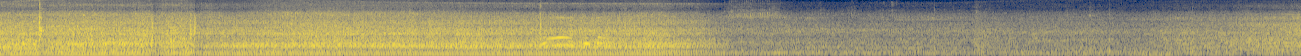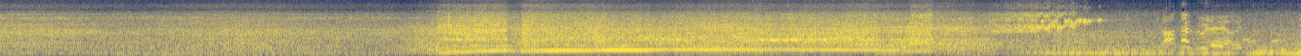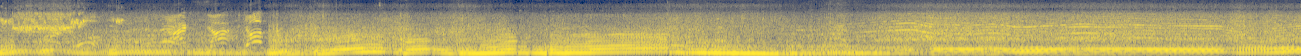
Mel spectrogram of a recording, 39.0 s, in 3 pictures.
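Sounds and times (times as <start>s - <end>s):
off-road vehicle engine revving: 0.0s - 7.7s, 17.0s - 39.0s.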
